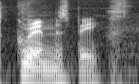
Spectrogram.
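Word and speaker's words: Grimsby: Looks simple, but what if we told you it was pronounced? We'd be lying. It's Grimby.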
